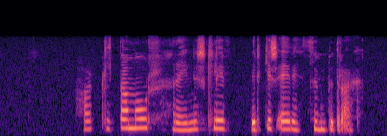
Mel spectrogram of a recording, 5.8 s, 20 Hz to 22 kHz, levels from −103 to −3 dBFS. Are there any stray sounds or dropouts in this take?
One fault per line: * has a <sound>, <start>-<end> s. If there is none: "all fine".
all fine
